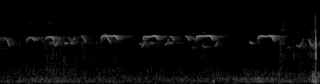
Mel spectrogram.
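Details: Young chickens at a feed dish utter clear, high cheeping notes, short flat-topped peeps repeated roughly twice a second, ending with a sharp tap or click.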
